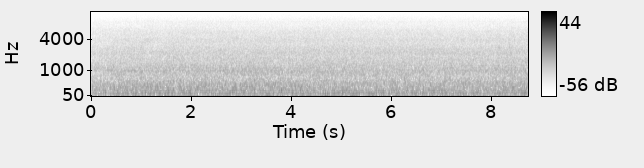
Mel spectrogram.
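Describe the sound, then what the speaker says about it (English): A waterfall off to the left of a portage in Algonquin Park gives a constant, even roar of rushing water, broad and unbroken for the whole stretch with no voices. "you can hear a waterfall off to the left"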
